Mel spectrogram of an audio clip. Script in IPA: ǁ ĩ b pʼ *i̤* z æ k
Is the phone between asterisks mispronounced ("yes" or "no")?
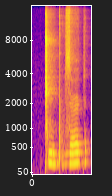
no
